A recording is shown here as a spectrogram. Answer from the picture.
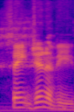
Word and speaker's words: Ste. Genevieve: Hopefully I'm pronouncing that right. Ste. Genevieve.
